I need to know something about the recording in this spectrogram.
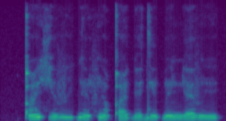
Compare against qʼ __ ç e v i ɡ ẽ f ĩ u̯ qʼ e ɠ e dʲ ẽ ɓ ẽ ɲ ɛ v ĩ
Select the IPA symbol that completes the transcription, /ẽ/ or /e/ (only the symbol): ẽ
